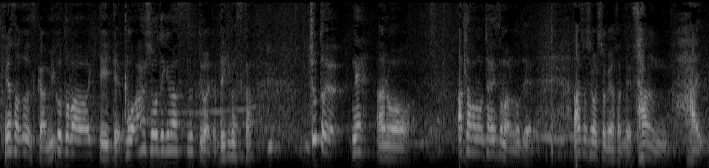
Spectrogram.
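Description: A male pastor preaches to his congregation in a chatty, joking way, often pausing to ask them questions. His voice sits fairly high and moves up and down a lot. The recording is dull and slightly muffled, with a faint hiss underneath. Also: sing-song. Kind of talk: sermon. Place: church hall.

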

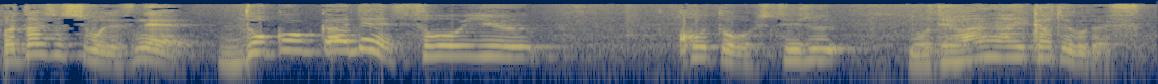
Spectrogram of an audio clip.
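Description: Animated Kansai-accented male pastor preaching. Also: high voice, brisk. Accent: Kansai Japanese. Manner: animated storytelling with questions to the congregation. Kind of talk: sermon. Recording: dull lo-fi recording with faint room noise.

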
